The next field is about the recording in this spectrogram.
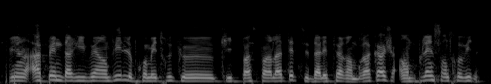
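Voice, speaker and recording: A man's voice: fairly high pitch, fast talker, highs cut off. A man explaining and arguing in an online role-play chat like a moderator, lecturing and often checking that he is understood. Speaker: game server moderator.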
